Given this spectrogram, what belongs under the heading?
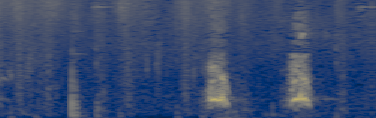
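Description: A dog in Kingdom Come Deliverance II gives two short, clear barks close by, evenly spaced about half a second apart, following a faint thump in an otherwise quiet setting.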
